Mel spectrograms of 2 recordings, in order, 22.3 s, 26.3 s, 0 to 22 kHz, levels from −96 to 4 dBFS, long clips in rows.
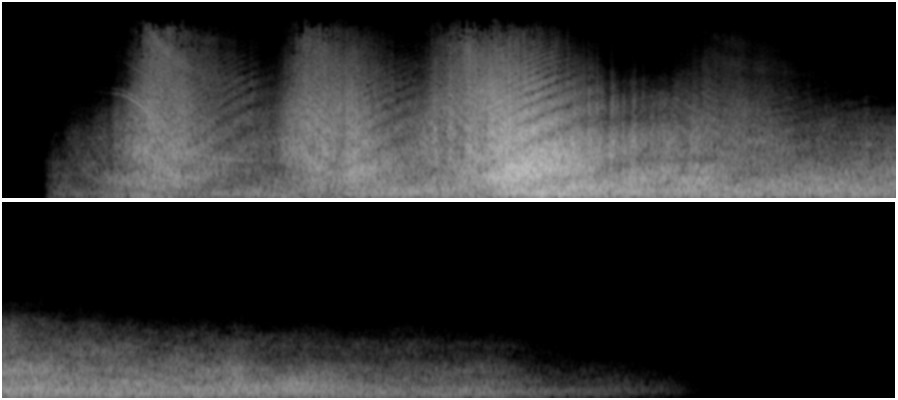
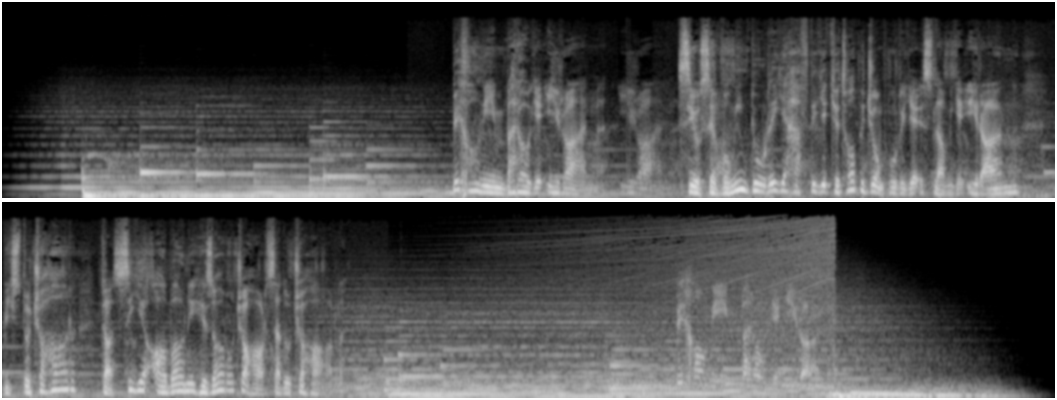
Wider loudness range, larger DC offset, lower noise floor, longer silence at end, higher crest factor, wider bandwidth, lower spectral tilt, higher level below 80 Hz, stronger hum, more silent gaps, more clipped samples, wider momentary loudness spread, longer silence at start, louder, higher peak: first, 19 LU vs 4 LU; neither; first, -83 dBFS vs -46 dBFS; first, 4.9 s vs 0.45 s; first, 24 dB vs 16 dB; second, 14 kHz vs 16 kHz; about the same, -5.5 dB/octave vs -6 dB/octave; second, -48 dBFS vs -24 dBFS; neither; neither; neither; first, 23 LU vs 13 LU; first, 1.15 s vs 0.35 s; second, -28 LUFS vs -18 LUFS; second, -8 dBFS vs -2 dBFS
